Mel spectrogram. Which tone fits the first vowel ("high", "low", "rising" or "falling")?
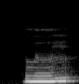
rising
